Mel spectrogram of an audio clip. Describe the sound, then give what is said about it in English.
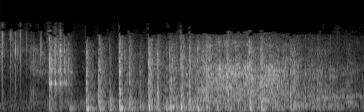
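A pair of dice rattles and clatters in a quick flurry of sharp clicks that blur into a steady dry tumbling sound lasting several seconds. “give me a pair of dice, will you?”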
